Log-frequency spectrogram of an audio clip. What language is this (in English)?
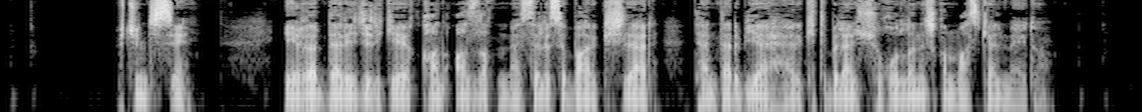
Uyghur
